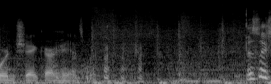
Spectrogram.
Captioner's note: chuckles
